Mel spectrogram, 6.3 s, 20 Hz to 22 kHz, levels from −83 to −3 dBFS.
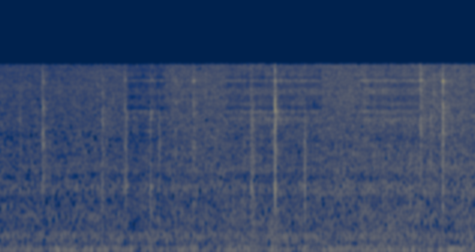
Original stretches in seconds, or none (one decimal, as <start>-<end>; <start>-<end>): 0.0-1.7; 2.2-3.0; 4.3-4.8; 5.6-6.3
